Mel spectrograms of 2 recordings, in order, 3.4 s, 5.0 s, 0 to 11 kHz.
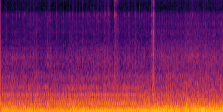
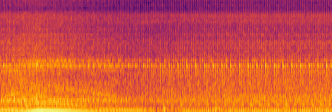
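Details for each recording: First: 1993 Vauxhall Cavalier Mk3 1.7 turbo diesel (indirect-injection GM engine): rough at idle, but steady, even deep diesel drone once revs are raised; engine runs smoothly off idle. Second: 1993 Vauxhall Cavalier MK3 1.7 indirect-injection turbo diesel: starts and settles into a lumpy idle with an uneven clatter of about four beats a second; idle is rough but smooths out when revs rise.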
